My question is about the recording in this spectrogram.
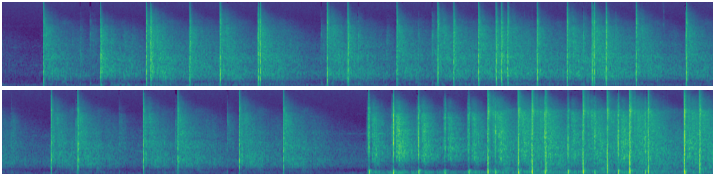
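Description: Aerial firework shells bursting, a string of sharp bangs about one or two a second, each trailing off in an echo. About three-quarters of the way in, the bangs come much faster and heavier in a dense barrage with a deeper rumble underneath.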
